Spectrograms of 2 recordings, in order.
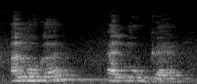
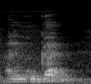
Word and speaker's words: Almugar: Almugar, para pronunciarlo a lo amazigh, Almugar, es el lugar de encuentro.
